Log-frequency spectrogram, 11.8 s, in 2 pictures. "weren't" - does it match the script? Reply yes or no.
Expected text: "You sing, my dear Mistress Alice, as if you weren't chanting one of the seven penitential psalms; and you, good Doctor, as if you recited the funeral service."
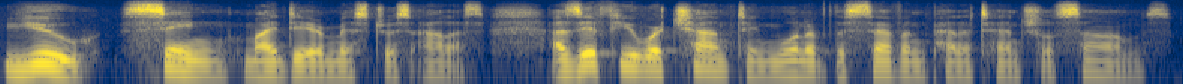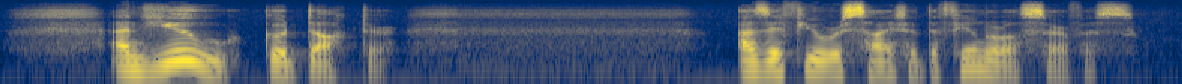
no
